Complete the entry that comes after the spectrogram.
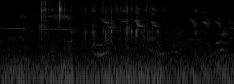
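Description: Near silence, with faint bird chirps in the background, a run of short falling notes, and a few light clicks about a second in.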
